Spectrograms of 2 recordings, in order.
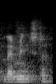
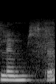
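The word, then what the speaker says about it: Leominster: SS strange ER Island ER Island in near lemonster lemster lemonster lemster lemonster lemster you're pronouncing it wrong it's not it's lemster I be you SW us there nobody there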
